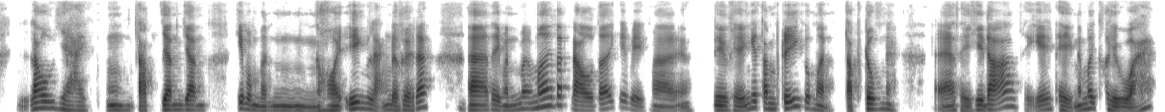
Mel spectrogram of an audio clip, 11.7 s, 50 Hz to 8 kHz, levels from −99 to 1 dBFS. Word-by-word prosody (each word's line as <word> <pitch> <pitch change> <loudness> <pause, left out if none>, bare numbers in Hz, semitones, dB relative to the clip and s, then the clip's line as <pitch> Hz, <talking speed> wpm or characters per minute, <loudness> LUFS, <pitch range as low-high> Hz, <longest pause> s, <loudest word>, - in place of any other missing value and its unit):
lâu 165 +2 +1
dài, 110 -6 -3 0.2
ừm, 120 -1 -1
tập 110 -2 +3
dần 125 -1 +4
dần, 125 -2 +3 0.3
khi 160 - +3
mà 130 - 0
mình 105 -3 -2 0.4
ngồi 110 +2 0
yên 150 +2 +2
lặng 130 -3 -2
được 110 -3 0
rồi 115 -2 +1
đó, 175 - +4 0.4
à, 125 -1 +6
thì 125 -2 0
mình 115 +3 -3
mới 150 +1 -2
mới 195 +7 +2
bắt 235 +1 0
đầu 115 -2 +4
tới 145 +4 +1
cái 175 - -7
việc 100 - -4
mà 100 -3 -2 0.4
điều 115 -1 +3
khiển 105 -1 0
cái 175 - 0
tâm 150 -1 +1
trí 175 +6 +4
của 155 - -2
mình 120 - +1 0.2
tập 105 - +2
trung 140 0 +4
nè, 140 - -5 0.4
à, 105 +3 0
thì 105 -3 -2
khi 125 - +4
đó 130 +12 +3
thì - - -10
cái 130 +4 0
thiền 105 -5 0
nó 120 - -1
mới 155 +2 0
có 135 - -4
hiệu 105 -1 +3
quả. 95 -1 +1
125 Hz, 245 wpm, -26 LUFS, 110-150 Hz, 0.4 s, à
